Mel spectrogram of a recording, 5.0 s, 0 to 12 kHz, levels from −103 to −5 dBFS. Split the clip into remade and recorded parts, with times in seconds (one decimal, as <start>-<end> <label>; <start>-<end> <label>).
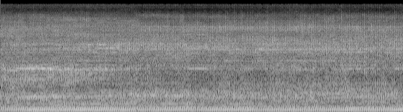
0.0-5.0 remade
